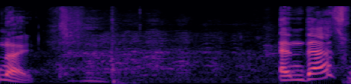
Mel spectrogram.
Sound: audience laughs

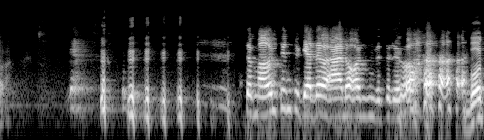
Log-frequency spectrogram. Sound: both laugh; both laugh

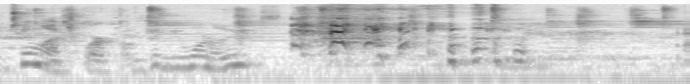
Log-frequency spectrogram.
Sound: laughing

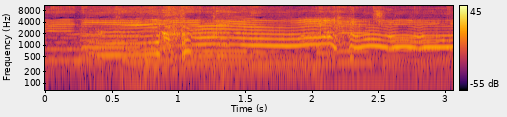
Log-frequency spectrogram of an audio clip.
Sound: loudly crying

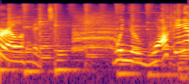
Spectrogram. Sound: elephant trumpeting

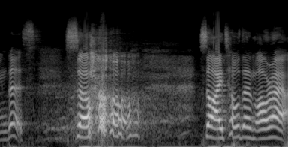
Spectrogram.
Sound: laughter

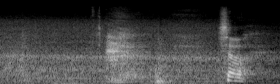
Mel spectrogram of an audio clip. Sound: breathing heavily

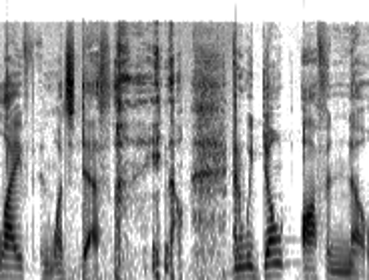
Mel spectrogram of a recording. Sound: laughing

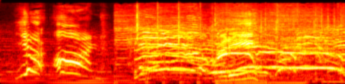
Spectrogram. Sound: all cheering

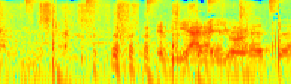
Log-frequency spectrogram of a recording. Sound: laughs

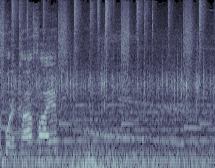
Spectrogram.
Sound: sirens

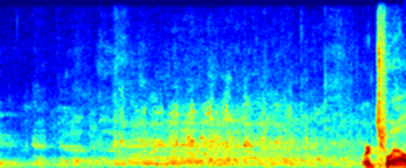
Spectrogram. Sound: audience laughing

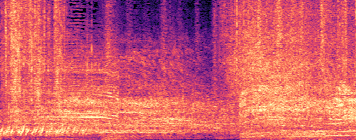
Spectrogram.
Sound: screeching

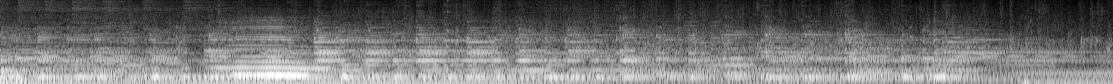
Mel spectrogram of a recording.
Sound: audience applauding

